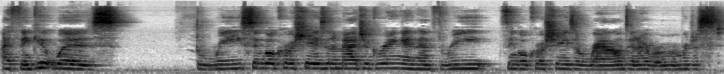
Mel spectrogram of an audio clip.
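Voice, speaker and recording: Over noticeable background noise and audible room echo, a woman talks at a medium pitch in a monotone, flat intonation. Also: moderate pace. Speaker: crochet content creator. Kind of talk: casual chat. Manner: casual, with fillers.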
